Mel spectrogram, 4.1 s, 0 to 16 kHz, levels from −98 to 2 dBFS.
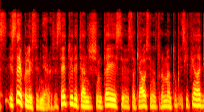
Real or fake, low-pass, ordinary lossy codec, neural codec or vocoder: real; 10.8 kHz; Opus, 64 kbps; none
